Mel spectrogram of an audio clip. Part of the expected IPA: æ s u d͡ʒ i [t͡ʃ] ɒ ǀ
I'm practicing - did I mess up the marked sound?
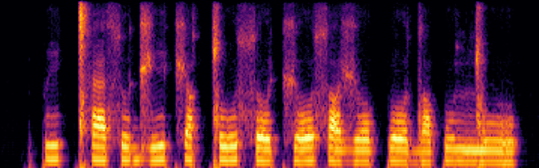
no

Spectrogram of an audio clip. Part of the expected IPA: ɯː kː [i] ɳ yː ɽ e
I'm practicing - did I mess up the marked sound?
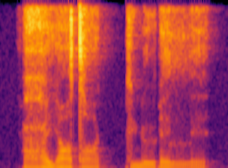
no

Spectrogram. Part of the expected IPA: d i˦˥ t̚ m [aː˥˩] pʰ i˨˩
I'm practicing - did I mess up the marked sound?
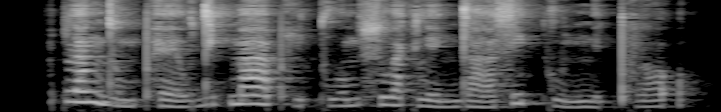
no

